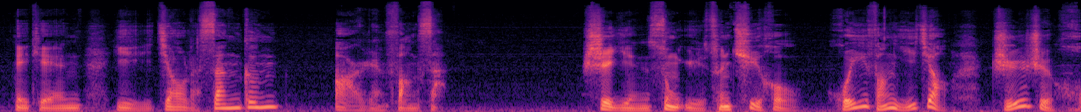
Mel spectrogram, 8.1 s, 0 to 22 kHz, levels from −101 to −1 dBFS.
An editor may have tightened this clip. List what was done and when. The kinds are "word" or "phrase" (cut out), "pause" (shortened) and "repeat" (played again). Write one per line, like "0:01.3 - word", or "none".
none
